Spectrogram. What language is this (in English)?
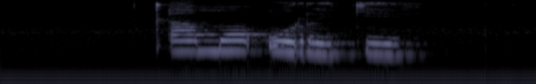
Northern Sotho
